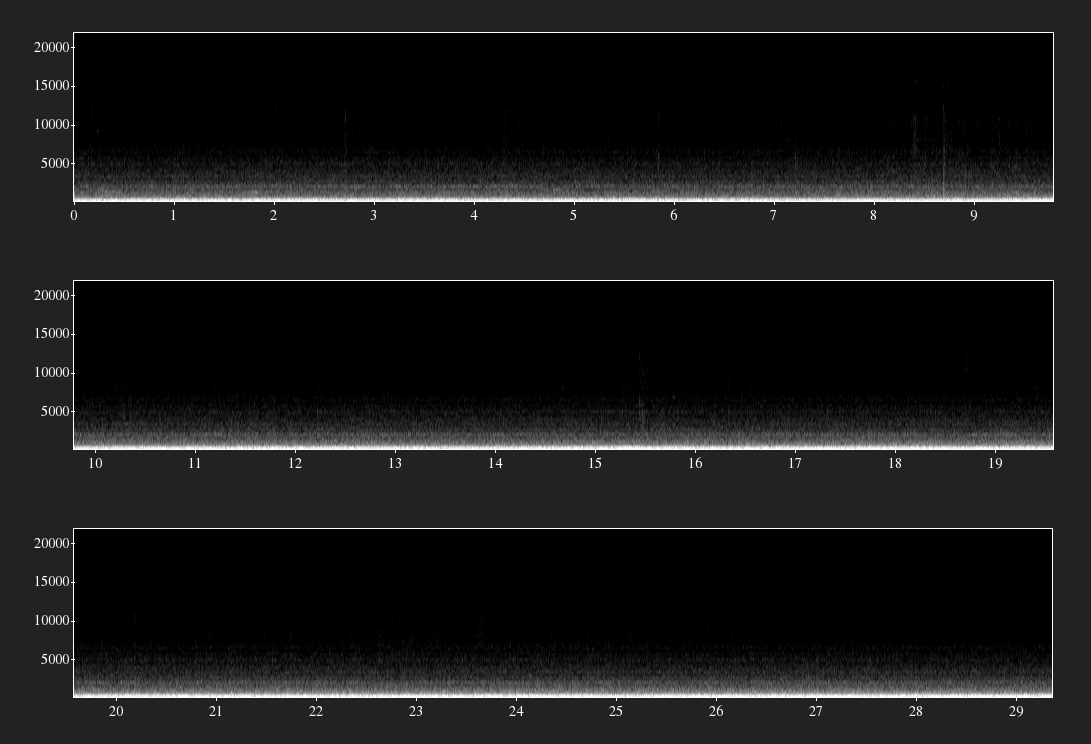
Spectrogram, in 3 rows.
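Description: Steady low rumble of engine and rushing air inside the cabin of a Boeing 737-800 climbing after takeoff, heard from a window seat over the wing, its CFM56 turbofans under climb power, with a faint steady whine on top.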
